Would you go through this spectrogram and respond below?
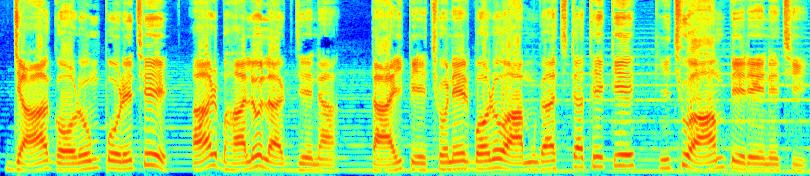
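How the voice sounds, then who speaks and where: A man plays a poor farmer husband in a cartoon village tale. He sounds troubled and plaintive at a medium pitch, with music underneath. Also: unhurried, lightly acted. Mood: weary. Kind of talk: cartoon moral story acting. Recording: voice over background music.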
